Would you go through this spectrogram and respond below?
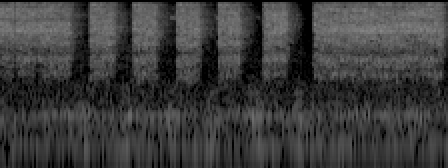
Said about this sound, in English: I'm going to spray these with some cooking spray.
